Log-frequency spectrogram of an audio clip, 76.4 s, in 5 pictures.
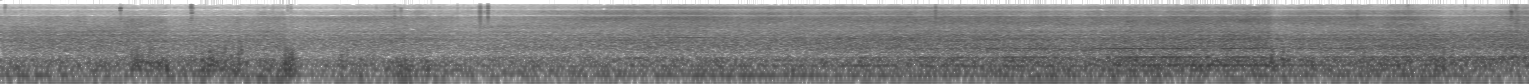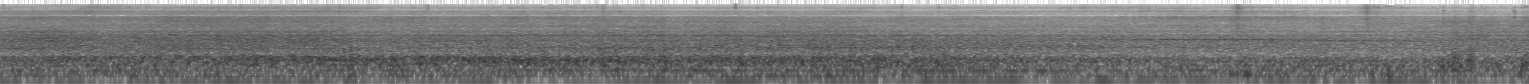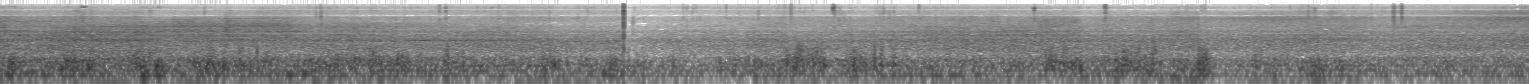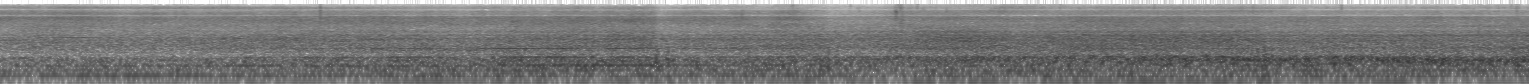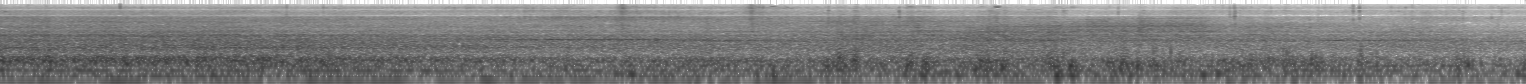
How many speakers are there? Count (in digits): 0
